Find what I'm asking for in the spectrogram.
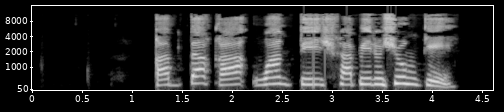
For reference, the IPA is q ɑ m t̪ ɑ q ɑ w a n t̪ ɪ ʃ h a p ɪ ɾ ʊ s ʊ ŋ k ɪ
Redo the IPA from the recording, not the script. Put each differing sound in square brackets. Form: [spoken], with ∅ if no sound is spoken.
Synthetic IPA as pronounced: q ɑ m t̪ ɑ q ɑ w a n t̪ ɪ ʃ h a p ɪ ɾ ʊ [ʃ] ʊ ŋ k ɪ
